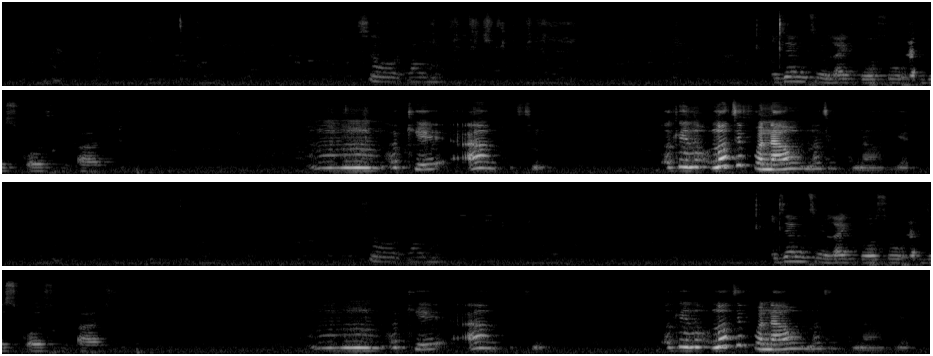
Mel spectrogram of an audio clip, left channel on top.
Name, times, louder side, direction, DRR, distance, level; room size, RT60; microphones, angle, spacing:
voice 1, 3.7-4.4 12.4-14.2 14.6-14.7 15.9-18.4, left 4 dB, 50° left, 0.6 m, -30 dB
voice 2, 7.7-10.3, right 4 dB, 35° right, 2.5 m, -43 dB
13.5 x 5.7 x 5.5 m
head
